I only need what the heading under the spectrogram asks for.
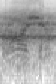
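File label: Russian speech, Ka-50 Wingman; Digits; DCS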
